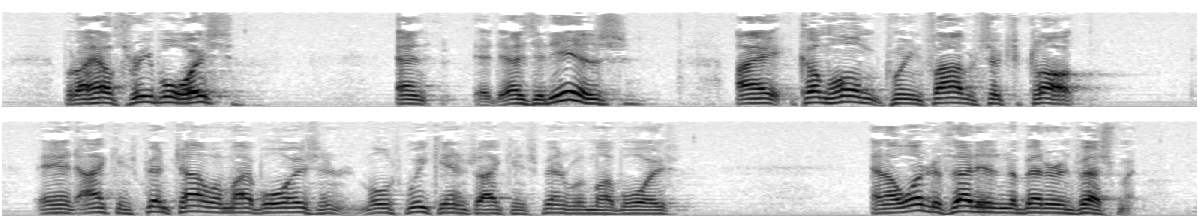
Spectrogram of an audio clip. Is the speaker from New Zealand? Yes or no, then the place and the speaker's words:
yes; Hamilton, Waikato, New Zealand; I was going from my hometown of Hamilton down to the city of Christchurch.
